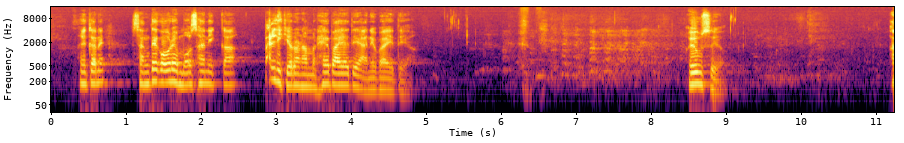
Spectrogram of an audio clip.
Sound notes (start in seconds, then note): 7.4 audience Laughter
